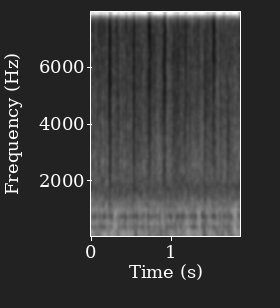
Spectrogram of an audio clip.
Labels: {"label": "anthrophony, mechanical", "recorder": "SoundTrap 300"}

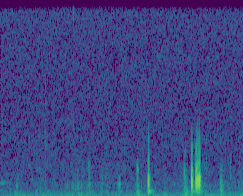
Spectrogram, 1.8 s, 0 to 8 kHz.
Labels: {"label": "biophony, knock croak", "recorder": "SoundTrap 300"}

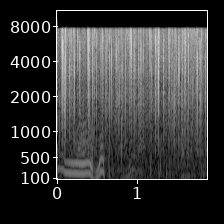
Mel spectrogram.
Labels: {"label": "biophony, cascading saw", "recorder": "SoundTrap 600 or HydroMoth"}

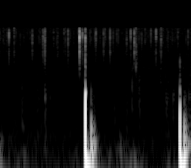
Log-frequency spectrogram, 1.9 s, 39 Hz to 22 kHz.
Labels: {"label": "biophony, double pulse", "recorder": "SoundTrap 300"}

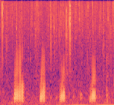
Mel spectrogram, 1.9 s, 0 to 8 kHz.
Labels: {"label": "biophony", "recorder": "SoundTrap 500"}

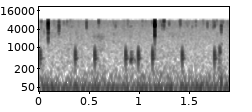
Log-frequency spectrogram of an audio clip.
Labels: {"label": "biophony, knock croak", "recorder": "SoundTrap 300"}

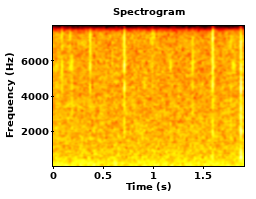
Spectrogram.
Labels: {"label": "ambient", "recorder": "HydroMoth"}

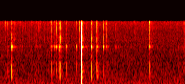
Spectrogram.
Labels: {"label": "ambient", "recorder": "HydroMoth"}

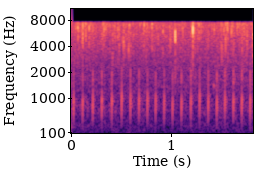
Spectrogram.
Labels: {"label": "biophony, rattle", "recorder": "SoundTrap 500"}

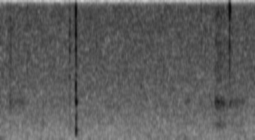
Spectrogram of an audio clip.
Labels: {"label": "ambient", "recorder": "HydroMoth"}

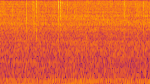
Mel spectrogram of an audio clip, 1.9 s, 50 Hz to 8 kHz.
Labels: {"label": "anthrophony, boat engine", "recorder": "SoundTrap 500"}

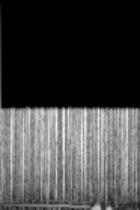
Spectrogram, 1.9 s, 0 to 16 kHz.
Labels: {"label": "biophony, cascading saw", "recorder": "SoundTrap 600 or HydroMoth"}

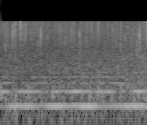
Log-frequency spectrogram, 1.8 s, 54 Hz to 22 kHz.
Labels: {"label": "biophony, midshipman", "recorder": "SoundTrap 500"}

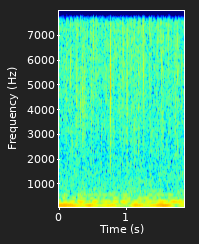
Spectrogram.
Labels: {"label": "biophony, midshipman", "recorder": "SoundTrap 500"}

